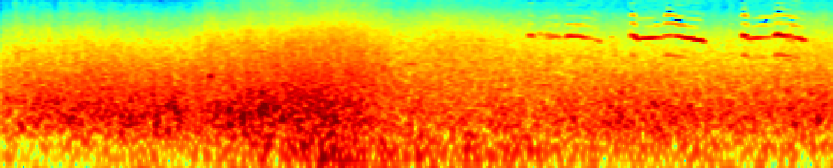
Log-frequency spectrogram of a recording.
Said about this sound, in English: Waves rolling through the ocean look completely separate from the salty air above as they crash down and sink back into the depths.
